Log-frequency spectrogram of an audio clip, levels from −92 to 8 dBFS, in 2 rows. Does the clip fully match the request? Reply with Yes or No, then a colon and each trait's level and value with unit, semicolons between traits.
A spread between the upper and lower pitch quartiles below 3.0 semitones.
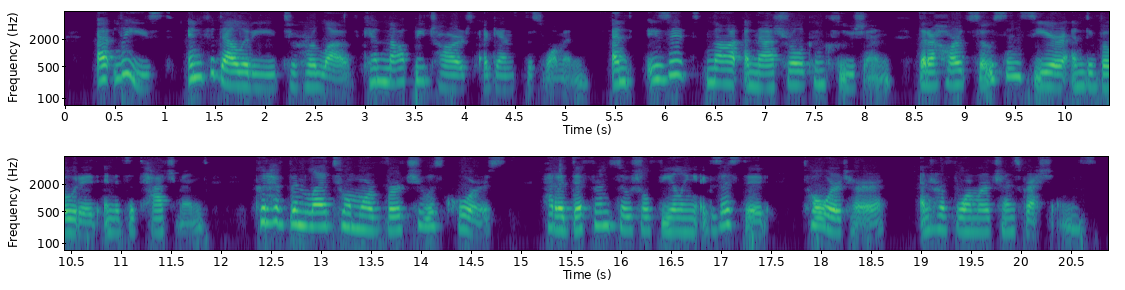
No: wide, 5.4 semitones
